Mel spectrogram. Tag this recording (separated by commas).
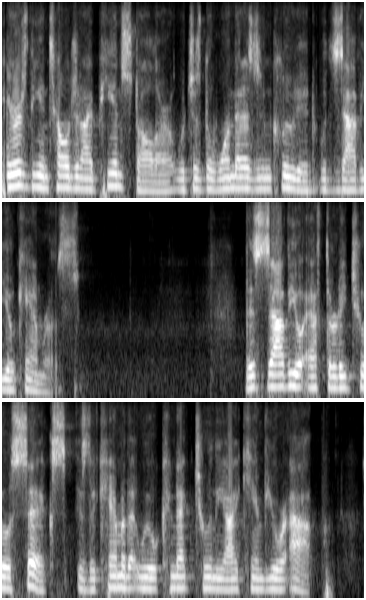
Speech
